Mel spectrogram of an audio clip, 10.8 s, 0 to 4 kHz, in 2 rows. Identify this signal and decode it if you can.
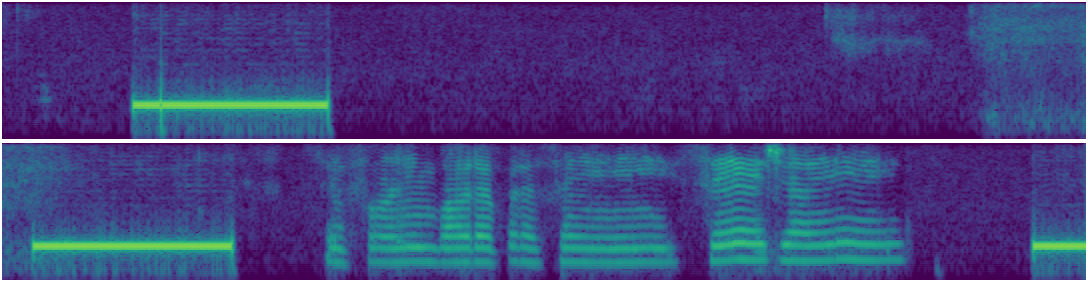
Ringback tone (Europe, 425 Hz), with speech.
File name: out- -2019- - - .1237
